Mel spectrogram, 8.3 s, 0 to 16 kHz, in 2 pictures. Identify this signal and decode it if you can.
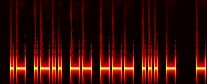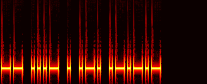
Morse code, heard as a keyed tone, about 20 wpm, 700 Hz. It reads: ALMOST OVER.
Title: Sentences from Top 1600 Words 20wpm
